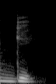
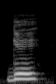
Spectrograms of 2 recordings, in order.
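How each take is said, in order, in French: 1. La syllabe a un ton bas. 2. La syllabe a un ton moyen. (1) "ton bas" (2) "ton moyen"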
